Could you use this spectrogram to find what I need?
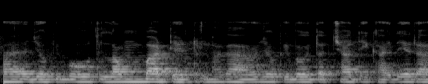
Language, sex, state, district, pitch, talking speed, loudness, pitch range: Hindi, male, Chhattisgarh, Balrampur, 120 Hz, 170 wpm, -28 LUFS, 115-120 Hz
